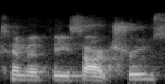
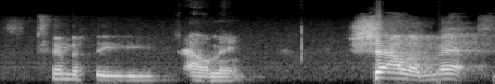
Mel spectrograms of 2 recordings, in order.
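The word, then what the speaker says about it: Timothée Chalamet: I like that they have Timothy Chartreuse on there, or how do you say it? Timothy Chalamet.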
